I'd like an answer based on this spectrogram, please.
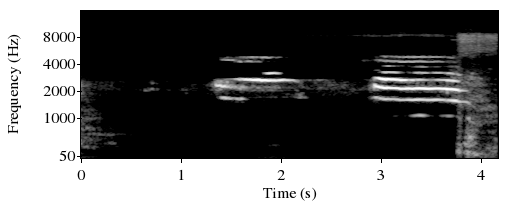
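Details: Domestic cat meowing after returning home with a long rope in its mouth: two high, steady, tonal meows, the second longer and brighter, separated by a pause of about a second, with a brief rustle at the end.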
